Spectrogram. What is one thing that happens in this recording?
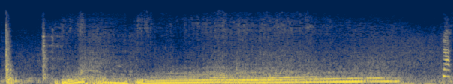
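A car engine starts and revs as the car pulls away.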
